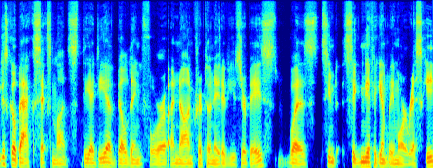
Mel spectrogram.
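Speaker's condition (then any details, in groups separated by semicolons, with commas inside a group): No condition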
